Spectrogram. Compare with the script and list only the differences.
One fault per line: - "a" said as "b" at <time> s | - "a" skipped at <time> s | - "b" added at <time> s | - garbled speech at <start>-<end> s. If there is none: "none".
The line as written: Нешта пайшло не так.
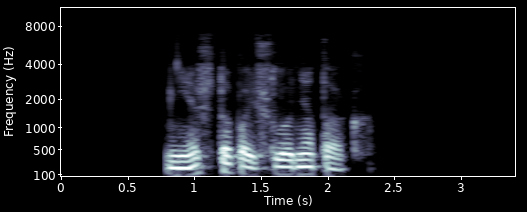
none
